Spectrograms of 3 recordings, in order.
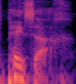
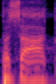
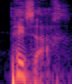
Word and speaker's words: Pesach: And anybody who wants to know how to say this correctly, it's Pesach. Not Pesach or Parasox or some other thing, but Pesach.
